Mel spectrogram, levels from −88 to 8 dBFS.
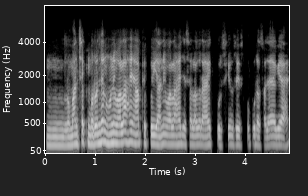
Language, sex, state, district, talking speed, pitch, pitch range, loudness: Hindi, male, Bihar, Gopalganj, 280 wpm, 135 Hz, 130-145 Hz, -16 LUFS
